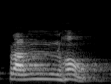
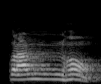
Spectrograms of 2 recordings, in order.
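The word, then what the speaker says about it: প্রাহ্ণ: ঠিক আছে, উচ্চারণ হবে প্রাহ্ন, প্রাহ্ন মানে আগে মূর্ধন্যর উচ্চারণটা আসছে, তারপর হয়ের উচ্চারণটা আসছে, প্রাহ্ন।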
